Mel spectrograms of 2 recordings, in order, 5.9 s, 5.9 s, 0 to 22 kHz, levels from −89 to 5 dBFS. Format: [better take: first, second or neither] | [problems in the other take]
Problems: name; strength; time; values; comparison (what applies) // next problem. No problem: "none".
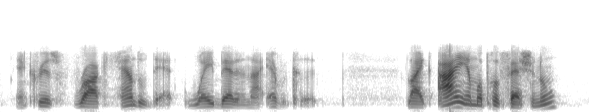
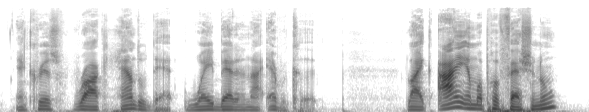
second | phone-call audio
